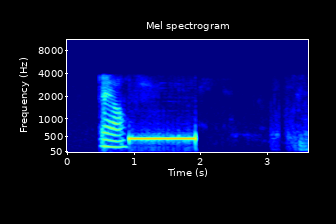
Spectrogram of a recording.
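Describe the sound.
A single telephone ringing tone on an outgoing call: a steady, mid-pitched beep of about one second. A brief voice comes before it, then a pause, then faint talk.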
